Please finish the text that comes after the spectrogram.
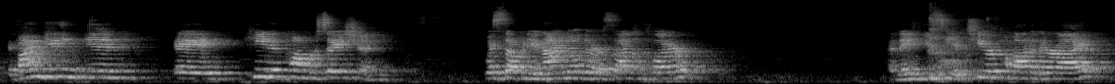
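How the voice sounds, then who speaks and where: A middle-aged woman giving an animated conference workshop, questioning the audience and acting out quoted voices. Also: sits high. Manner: animated, acts out quoted voices, asks the room. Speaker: workshop presenter. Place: conference hall. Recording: echoey hall from far off.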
